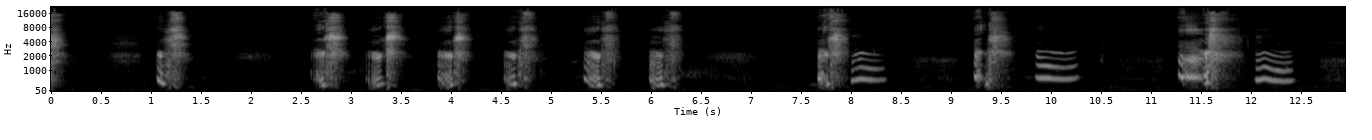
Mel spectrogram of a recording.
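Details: Dust allergy sneezing: a rapid series of about ten sneezes, the later ones ending in a high squeaky note; repeated sneezing.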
